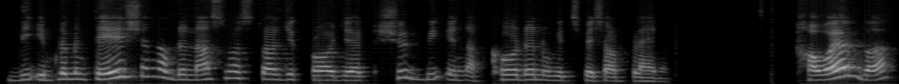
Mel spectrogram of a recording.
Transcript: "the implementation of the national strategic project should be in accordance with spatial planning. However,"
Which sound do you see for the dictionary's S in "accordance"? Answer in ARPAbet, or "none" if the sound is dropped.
none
